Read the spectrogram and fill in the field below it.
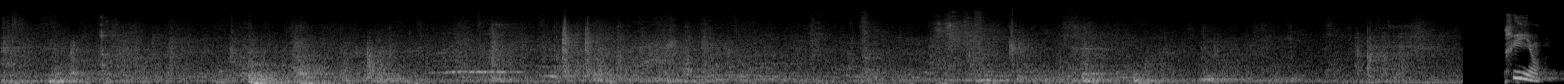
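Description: A woman reads aloud through a microphone in a large echoing hall.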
